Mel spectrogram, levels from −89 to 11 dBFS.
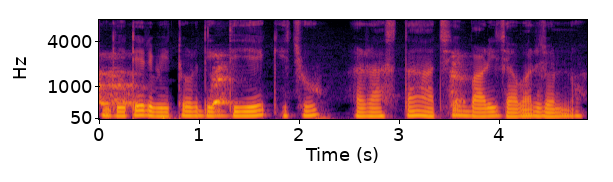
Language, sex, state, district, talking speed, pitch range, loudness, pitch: Bengali, male, West Bengal, Cooch Behar, 120 wpm, 120-135 Hz, -14 LUFS, 125 Hz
